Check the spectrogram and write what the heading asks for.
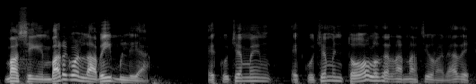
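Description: A man's voice: mid-range voice, big pitch swings, moderate pace. A man from Puerto Rico preaching a sermon, joking with the congregation, repeating words and often asking if they are following. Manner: jokey, repeats words, often asks "right?".

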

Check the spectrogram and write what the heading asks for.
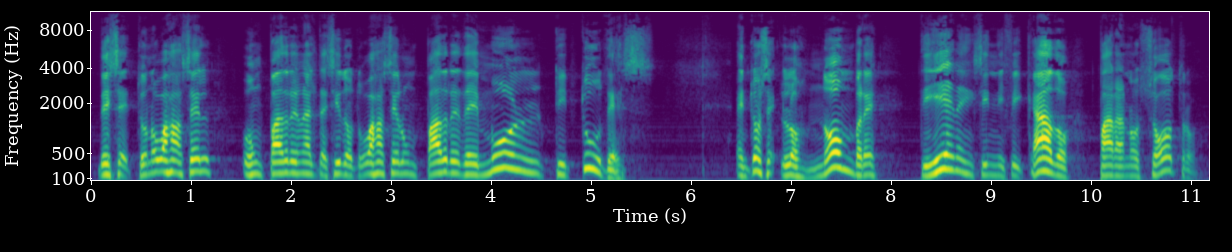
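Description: A male pastor preaches in a fairly high voice. He talks to his congregation casually, joking and stumbling over his words before pushing on. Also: sharp tone. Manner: conversational, humorous preaching with stammered restarts. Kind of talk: sermon.

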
